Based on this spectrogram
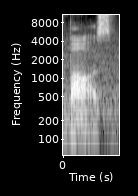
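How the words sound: It is said in a British accent. "in British and Australian they will say vase"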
